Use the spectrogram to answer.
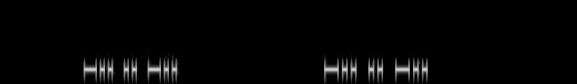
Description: Morse code, heard as a keyed tone, about 28 wpm, 700 Hz. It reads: DID DID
